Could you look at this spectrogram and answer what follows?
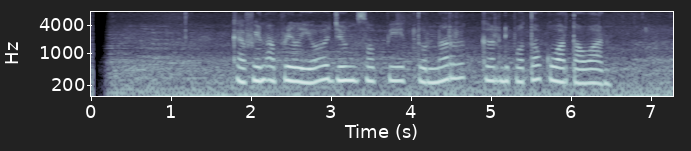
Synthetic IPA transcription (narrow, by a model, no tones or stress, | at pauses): kafinapriliod͡ʒɨŋsopit̪urnərkɨrdipɔt̪ɔkuwart̪awan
